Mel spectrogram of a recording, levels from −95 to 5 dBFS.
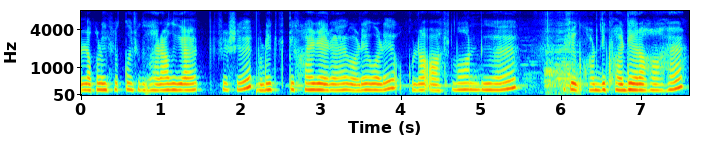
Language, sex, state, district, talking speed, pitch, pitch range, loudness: Hindi, female, Bihar, Madhepura, 190 wpm, 220 Hz, 210-230 Hz, -22 LUFS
